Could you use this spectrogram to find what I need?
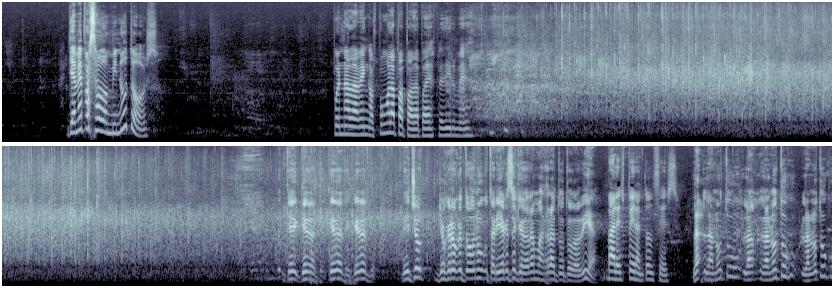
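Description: A young woman speaks with animation through a microphone in a large hall.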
